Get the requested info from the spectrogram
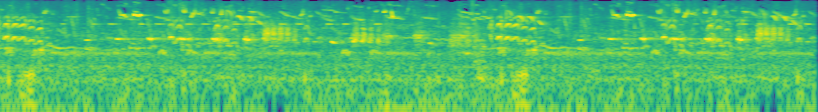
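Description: Birds chirping and calling, many short high calls overlapping, several of them falling quickly in pitch.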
